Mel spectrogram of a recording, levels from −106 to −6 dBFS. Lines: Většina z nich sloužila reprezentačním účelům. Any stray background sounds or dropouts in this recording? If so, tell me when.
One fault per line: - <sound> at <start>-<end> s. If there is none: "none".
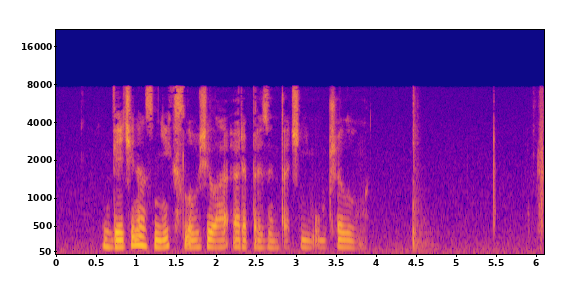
- thud at 4.5-4.8 s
